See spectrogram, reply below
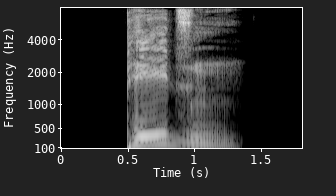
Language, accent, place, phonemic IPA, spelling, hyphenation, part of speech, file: German, Germany, Berlin, /ˈpɪlzn̩/, Pilsen, Pil‧sen, proper noun, De-Pilsen.ogg
- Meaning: Pilsen (a city in the Czech Republic)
